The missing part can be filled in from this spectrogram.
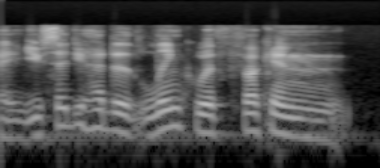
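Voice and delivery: ordinary talk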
